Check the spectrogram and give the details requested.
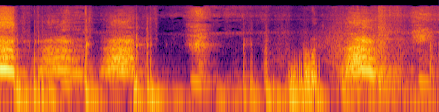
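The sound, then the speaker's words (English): A puppy barks in a quick, excited string of about half a dozen loud yips and barks with a slightly whiny edge, filling the whole moment. “okay, puppy.”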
